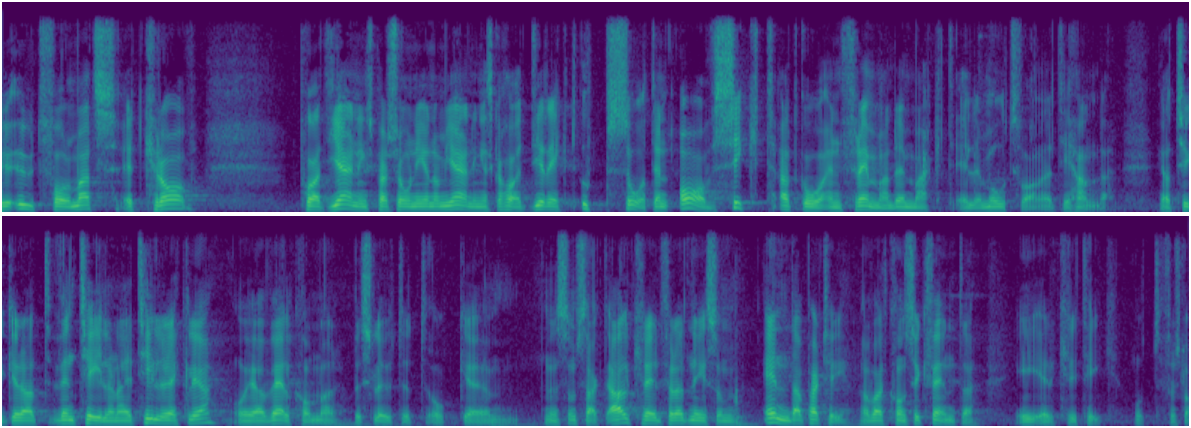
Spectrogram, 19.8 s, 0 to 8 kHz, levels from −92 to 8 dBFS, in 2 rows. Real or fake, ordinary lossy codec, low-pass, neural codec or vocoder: real; none; 7.2 kHz; none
